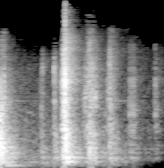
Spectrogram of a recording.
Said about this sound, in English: It was nearly nine o'clock before they heard a knock on the door.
